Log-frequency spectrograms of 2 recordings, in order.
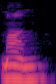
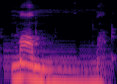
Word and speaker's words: mom: una M vaga, dices man, man's thread, lo que está diciendo es hombre, man, hombre. No, tiene que sonar a la M, mam, mam.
